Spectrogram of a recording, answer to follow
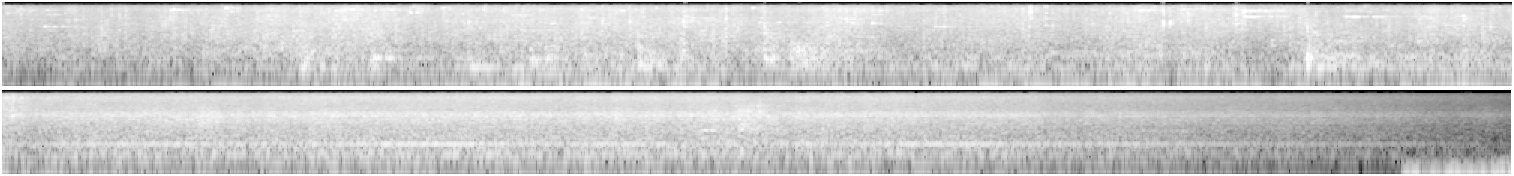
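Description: Waste tipping out of an overhead crane grab into an incinerator feed hopper: a loud, busy rush and clatter of falling refuse. After a knock about four seconds in it gives way to a steadier industrial noise with a low steady hum from the furnace area, fading near the end.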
